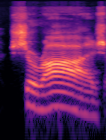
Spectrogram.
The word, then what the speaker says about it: Shiraz: I had to look up how to pronounce that. It's Shiraz.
